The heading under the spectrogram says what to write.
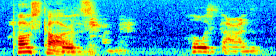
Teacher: Postcards is one of those compound words where the first syllable has a stress.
